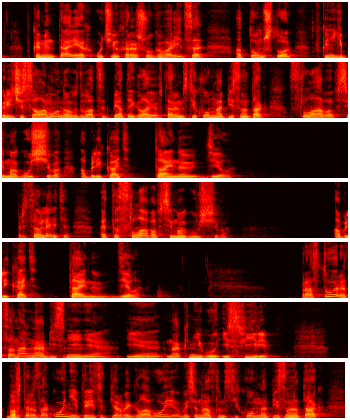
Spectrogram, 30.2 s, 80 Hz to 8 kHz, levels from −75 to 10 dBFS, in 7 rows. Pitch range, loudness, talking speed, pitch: 160-200 Hz, -19 LUFS, 90 wpm, 185 Hz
